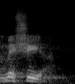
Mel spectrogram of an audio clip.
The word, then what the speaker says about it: Mashiach: And in the Hebrew, they might pronounce it something like Mashiach.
